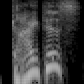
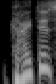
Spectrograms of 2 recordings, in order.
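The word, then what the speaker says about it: Gaïtas: Gaitis, G-A-I, but it's the I with the 2 umlauts on it, a T-A-S. Gaitis, I think it is how you say that.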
